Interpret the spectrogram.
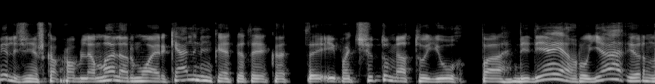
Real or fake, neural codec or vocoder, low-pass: fake; codec, 16 kHz, 4 kbps, X-Codec, HuBERT features, trained on balanced general audio; 7.2 kHz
